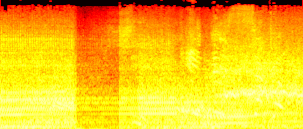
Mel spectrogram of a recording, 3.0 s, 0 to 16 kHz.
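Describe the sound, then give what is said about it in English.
A car roaring under nitrous oxide boost at high speed, its engine loud and continuous apart from one brief dip, then tires squealing and skidding as the roar returns. “Pierce presses the nitrous oxide button on the steering wheel, and he's thrown back in his seat. The speedo reaches 100 as he roars right up behind the Challenger.”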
